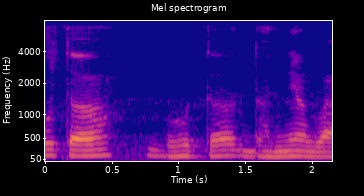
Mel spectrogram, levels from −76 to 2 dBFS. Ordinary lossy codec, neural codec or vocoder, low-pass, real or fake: none; codec, 16 kHz in and 24 kHz out, 2.2 kbps, FireRedTTS-2 codec; 7.2 kHz; fake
